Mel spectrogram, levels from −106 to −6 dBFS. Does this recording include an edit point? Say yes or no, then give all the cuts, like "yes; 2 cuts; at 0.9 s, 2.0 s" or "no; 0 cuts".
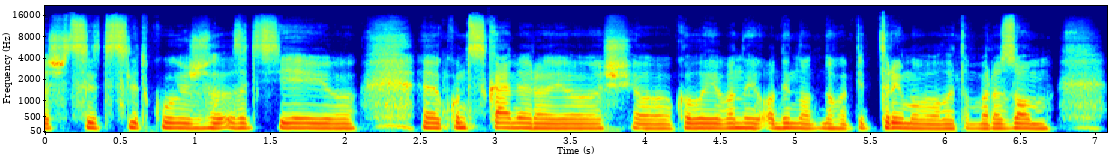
no; 0 cuts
